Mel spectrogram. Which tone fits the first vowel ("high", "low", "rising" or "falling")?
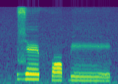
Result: high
